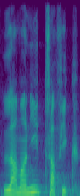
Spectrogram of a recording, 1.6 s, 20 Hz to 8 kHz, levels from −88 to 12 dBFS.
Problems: low volume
